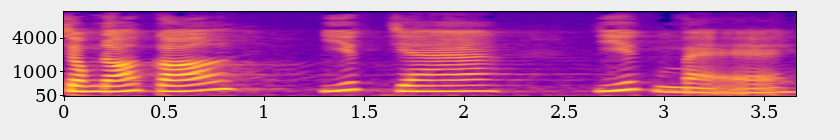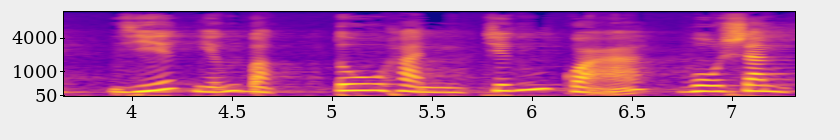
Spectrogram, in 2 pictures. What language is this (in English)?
Vietnamese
